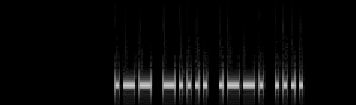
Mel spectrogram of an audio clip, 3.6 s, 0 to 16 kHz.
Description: Morse code, heard as a keyed tone, about 30 wpm, 700 Hz. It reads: W6PH
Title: USA Call Signs - 2x Character Spacing - 30wpm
